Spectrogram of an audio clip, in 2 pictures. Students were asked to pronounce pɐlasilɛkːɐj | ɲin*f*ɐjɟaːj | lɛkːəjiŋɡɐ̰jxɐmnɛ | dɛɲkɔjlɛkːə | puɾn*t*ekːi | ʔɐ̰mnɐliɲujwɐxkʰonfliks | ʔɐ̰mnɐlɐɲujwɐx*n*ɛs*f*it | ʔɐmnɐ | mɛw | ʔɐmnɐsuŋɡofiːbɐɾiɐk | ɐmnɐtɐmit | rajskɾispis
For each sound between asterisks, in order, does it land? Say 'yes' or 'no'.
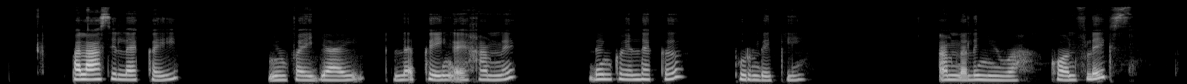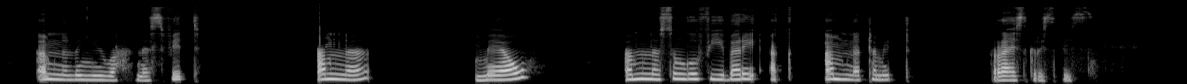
yes, no, yes, yes

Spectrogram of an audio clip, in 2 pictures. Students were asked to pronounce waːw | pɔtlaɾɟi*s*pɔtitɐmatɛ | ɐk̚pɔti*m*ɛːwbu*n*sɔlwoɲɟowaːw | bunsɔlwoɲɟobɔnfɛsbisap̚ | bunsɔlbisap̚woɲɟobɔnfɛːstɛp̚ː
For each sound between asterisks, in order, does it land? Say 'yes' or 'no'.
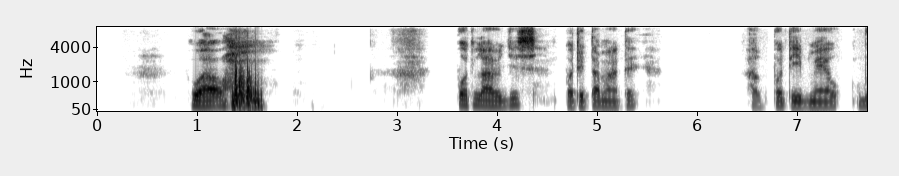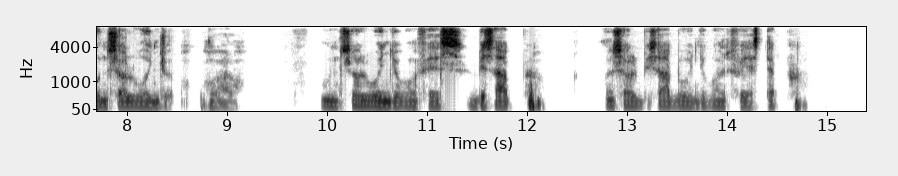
yes, yes, yes

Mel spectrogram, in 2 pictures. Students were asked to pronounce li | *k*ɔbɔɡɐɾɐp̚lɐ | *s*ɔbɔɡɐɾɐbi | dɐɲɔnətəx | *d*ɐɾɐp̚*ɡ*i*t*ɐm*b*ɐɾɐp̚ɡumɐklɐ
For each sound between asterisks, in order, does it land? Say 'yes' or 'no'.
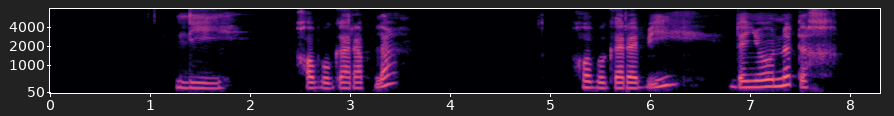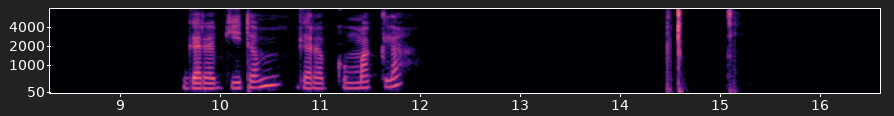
no, no, no, yes, yes, no

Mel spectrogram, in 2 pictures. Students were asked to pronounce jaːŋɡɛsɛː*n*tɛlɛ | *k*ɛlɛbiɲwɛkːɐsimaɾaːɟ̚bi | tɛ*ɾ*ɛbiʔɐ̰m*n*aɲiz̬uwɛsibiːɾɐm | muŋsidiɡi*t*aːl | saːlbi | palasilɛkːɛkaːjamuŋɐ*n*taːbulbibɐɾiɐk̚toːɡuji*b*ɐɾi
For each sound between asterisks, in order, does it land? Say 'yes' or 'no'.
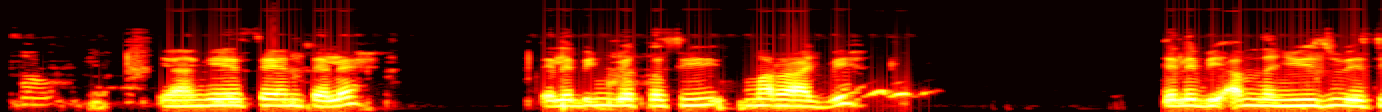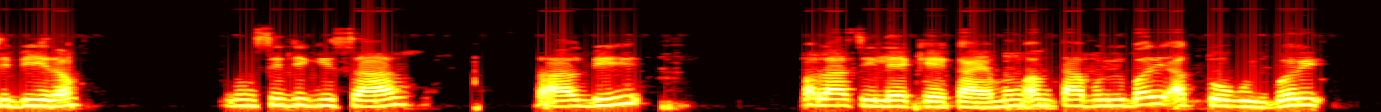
yes, no, no, yes, no, no, yes

